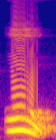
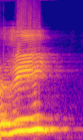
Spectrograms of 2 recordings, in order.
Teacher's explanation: एक तो री का उच्चारण करो, री ऊ हुई ना? ऊ में गोल हो रही है, री में गोल नहीं हो रही है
